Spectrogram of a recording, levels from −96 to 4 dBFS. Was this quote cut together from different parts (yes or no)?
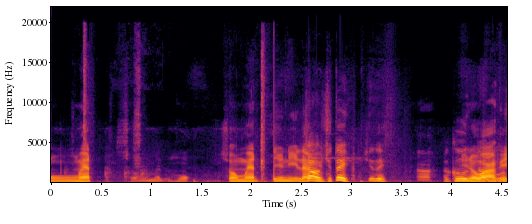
yes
